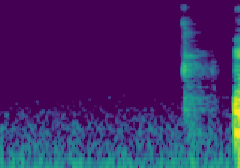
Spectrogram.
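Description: Near silence, then a short in-breath about a second and a half in, followed by a woman starting to speak at the very end.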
